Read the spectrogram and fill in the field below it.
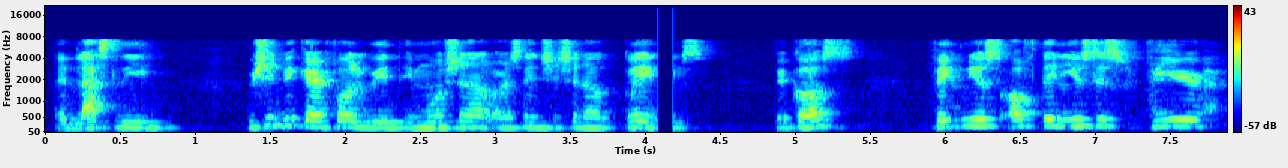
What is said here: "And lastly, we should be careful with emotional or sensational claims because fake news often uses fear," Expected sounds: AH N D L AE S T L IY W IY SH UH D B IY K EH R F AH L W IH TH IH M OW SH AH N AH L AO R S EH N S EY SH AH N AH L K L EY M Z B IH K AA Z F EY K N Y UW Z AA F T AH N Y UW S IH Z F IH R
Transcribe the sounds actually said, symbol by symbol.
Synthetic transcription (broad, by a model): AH N D L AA S T L IY W IY SH UH D B IY K EH R F AH L W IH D IH M OW SH AH N AH L AO R S EH N S EY SH AH N AH L K L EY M S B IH K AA S F EY K N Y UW S AA F T AH N Y UW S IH S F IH R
